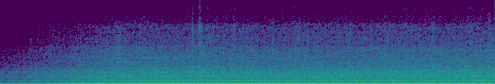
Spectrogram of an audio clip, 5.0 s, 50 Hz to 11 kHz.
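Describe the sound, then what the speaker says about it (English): A Fiat 850 Special classic car accelerating from standstill to 100 km/h, its small engine droning steadily and loudly from inside the cabin with a strong low hum and a gradual rise, no voices. "With driver and cameraman, the Fiat needs about 18 seconds from 0 to 100 km per hour."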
